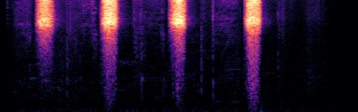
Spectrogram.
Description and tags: mySound WBB Ward
Sounds from objects that are beloved to the participant pupils at the Wijze Boom school, Ghent
The source of the sounds has to be guessed, enjoy.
